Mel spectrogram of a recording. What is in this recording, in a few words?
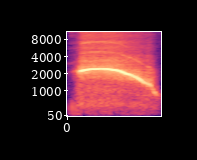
Horse Stop Adult; Duviri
